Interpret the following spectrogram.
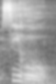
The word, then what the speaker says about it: sirop: parents un mélange de sirop de sirop mallette dawa tab à 0 à la mi juin mais ce matin je ne prononce pas la lettre p voilà siro et bénévoles interne bon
